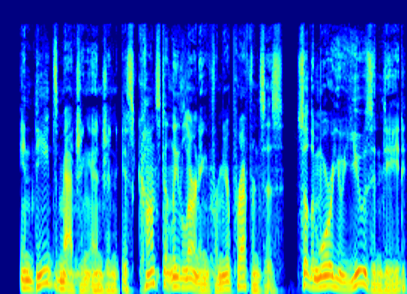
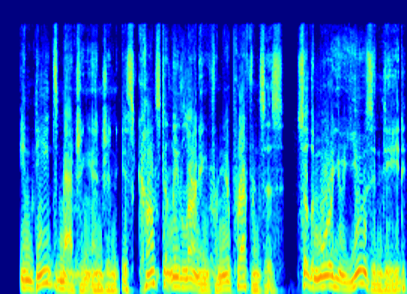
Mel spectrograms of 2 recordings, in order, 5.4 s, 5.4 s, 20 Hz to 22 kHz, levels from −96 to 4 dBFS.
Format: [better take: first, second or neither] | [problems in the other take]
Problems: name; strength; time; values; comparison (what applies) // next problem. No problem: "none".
first | distortion; slight; 10 dB below the speech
